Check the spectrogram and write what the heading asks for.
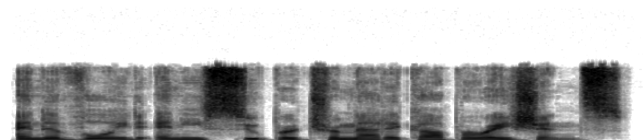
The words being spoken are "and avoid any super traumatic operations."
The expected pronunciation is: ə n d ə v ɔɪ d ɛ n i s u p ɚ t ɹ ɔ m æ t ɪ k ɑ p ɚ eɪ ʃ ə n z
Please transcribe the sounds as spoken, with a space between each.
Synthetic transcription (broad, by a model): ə n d ə v ɔɪ d ɛ n i s u p ɚ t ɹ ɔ m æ t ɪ k ɑ p ɚ eɪ ʃ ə n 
